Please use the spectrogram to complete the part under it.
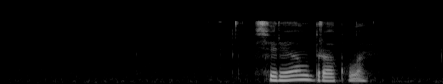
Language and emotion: Russian, neutral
